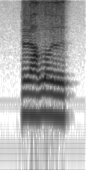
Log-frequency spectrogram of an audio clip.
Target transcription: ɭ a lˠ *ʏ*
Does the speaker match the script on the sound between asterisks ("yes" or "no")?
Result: yes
